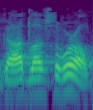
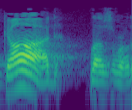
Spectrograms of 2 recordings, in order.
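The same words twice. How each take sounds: First: Said in the usual way. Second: GOD drawn out and loud, the rest lighter; emphatic, slow GOD at the front; stress on GOD. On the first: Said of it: "that's about how we'd say it in English". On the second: Shown as a demonstration. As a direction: hit the word God hard, stretching it. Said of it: "This is the thing that's being emphasized".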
